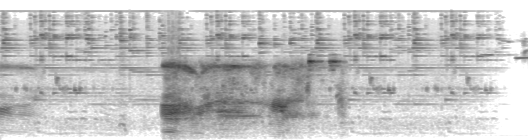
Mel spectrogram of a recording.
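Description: Small bells on a passing herd of water buffalo tinkling and clinking, fading out near the end. A loud drawn-out call rises over them about two and a half seconds in and lasts a couple of seconds.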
